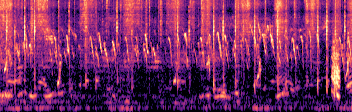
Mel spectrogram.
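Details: Several grey francolin chicks feeding and playing give rapid, overlapping high peeps, each a short falling whistle. Soft low clucks sit underneath, and one sharp louder note comes near the end.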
